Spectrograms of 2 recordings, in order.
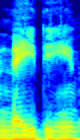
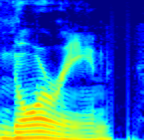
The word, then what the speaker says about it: Noreen: One of our housekeepers, Noreen, did I get that right? Yeah. I always say her name wrong. I always call her Nadine. It's Noreen.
